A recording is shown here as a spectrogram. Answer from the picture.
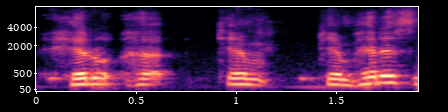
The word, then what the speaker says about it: Hiddleston: Let's talk about Tim Hiddleston.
